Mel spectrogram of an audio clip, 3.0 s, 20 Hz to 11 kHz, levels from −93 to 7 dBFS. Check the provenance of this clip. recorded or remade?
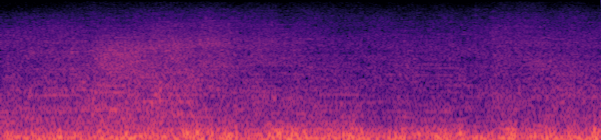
remade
